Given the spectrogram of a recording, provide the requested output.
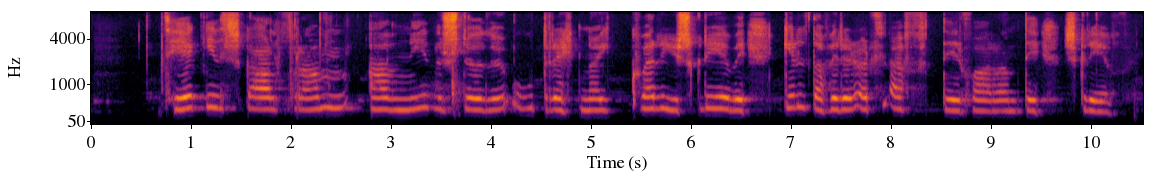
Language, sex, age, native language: Icelandic, female, 18-19, Icelandic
